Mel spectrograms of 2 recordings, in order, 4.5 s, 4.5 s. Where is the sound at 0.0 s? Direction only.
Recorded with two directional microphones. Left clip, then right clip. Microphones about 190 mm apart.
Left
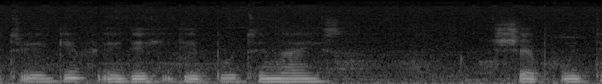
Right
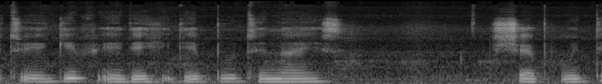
15° right (ahead or behind).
